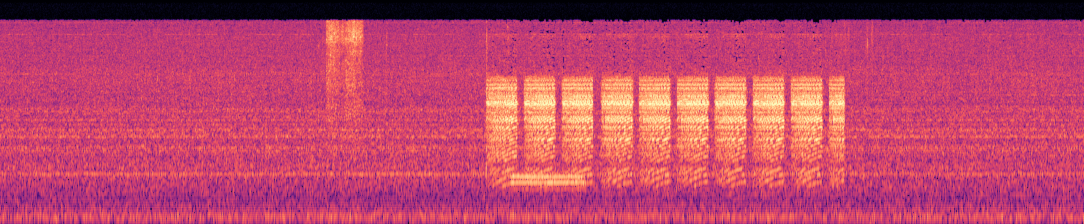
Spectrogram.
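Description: A steady low engine roar fills an aircraft cockpit.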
